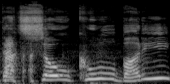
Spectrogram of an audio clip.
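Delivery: put-on very high, loud cheering kid-talk voice. Describing a reaction, the speaker acts it out as if praising a little kid. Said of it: "like you're watching a little kid do a flip".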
